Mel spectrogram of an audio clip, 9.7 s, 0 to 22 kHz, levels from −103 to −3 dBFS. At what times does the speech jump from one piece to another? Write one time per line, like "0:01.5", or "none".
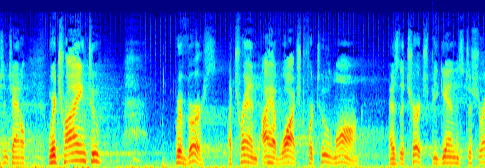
none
